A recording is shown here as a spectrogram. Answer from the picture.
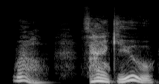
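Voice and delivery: high, slow female thanks; high-pitched, slow young woman; young woman's voice. A narrator's reading. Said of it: "the young woman said".

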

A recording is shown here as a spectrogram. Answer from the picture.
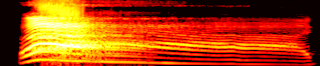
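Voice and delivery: loud drawn-out groan-shout; frustrated shout. Real, not acted. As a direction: yell in dismay at the play. Frustrated yell at the game.

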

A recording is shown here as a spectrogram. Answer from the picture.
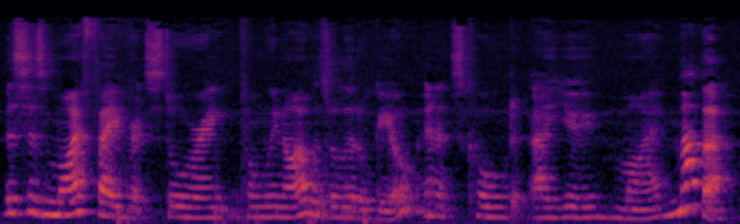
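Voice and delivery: ordinary delivery

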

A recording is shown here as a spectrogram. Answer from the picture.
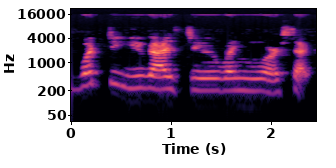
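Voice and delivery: ordinary talk, nothing marked

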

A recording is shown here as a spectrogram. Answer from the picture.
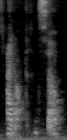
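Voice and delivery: soft unvoiced whisper; whispered aside. Real, not acted. Teacher answering the children's question in a whisper. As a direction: let it slip in a hush. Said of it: "aside to children".

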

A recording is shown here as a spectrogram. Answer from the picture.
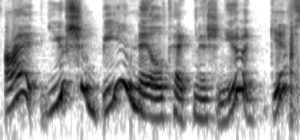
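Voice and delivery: usual speaking voice

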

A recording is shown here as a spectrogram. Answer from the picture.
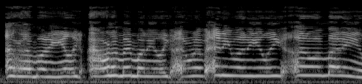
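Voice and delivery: high-pitched tearful mock whine; hammed-up crying, wailing each phrase; imitated sobbing. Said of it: "I just started sobbing".

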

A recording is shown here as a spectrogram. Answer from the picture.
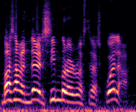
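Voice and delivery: high, loud indignant cry; outraged shout. Acted. Old headmaster shouting at the director in outrage. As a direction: explode at the betrayal.

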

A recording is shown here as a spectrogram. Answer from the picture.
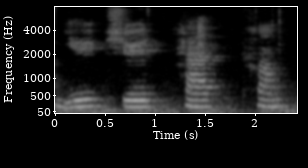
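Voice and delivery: You should have come slowly, each word fully stressed; over-careful robot reading; You should have come with no reduction at all; unreduced, word by word. Shown as a demonstration. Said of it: "Et pas".

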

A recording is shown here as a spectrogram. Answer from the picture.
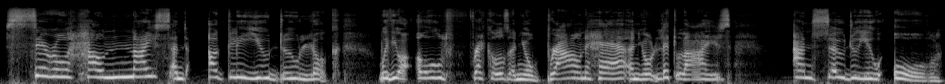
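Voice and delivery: high, slow, delighted near-tears; tearful joy. A narrator's reading. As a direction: gush with relief over them. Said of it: "almost in tears of joy".

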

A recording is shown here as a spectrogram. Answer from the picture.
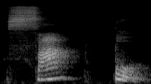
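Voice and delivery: "Sapo" broken into "Sa... po"; syllable division. Shown as a demonstration. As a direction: pause firmly between the two syllables of "Sapo". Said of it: "Vamos fazer a divisão dela em sílabas".

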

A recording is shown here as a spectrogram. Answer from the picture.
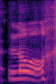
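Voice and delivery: loud, laughing mock-British "Lore"; British-accent "Lore", belted out through giggles; mimicking George Not Found. Teasing how a British streamer says lore, mimicking accent. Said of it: "make George Not Found say the word lore".

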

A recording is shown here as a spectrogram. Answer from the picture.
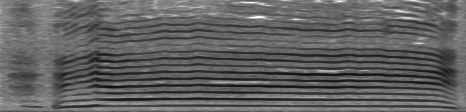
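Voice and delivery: loud high victory yell; excited cheer. Real, not acted. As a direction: shout for joy at the win. Boss beaten, cheering.

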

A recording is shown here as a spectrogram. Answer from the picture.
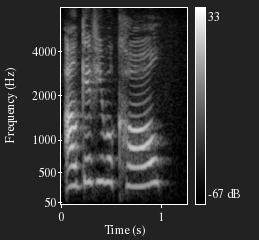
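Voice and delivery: loud, high-pitched call from afar; distant shout back. A narrator's reading. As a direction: shout it across a crowded room. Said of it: "his distant voice shout back".

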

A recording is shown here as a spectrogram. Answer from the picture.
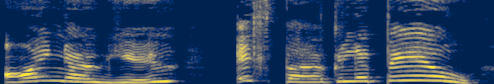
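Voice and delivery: high, loud, excited recognition; lady thief thrilled to recognise someone; Burglar Betty. Acted. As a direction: exclaim it as the penny drops, drawing out the name. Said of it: "says Burglar Betty".

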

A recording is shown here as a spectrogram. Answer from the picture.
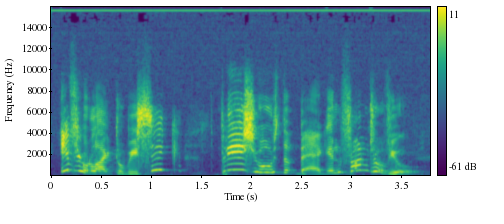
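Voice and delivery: high, drawn-out tannoy announcement; woman on tannoy. Acted. Woman on the plane's tannoy addressing passengers, announcer voice. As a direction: imitate a woman's airline announcement over the tannoy. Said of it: "a woman's voice came on the tannoy".

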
